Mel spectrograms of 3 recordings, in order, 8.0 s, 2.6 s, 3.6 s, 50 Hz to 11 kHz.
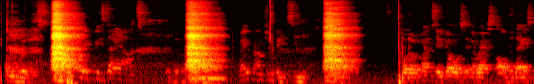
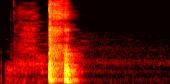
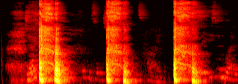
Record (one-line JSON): {"exhalation_length": "8.0 s", "exhalation_amplitude": 32411, "exhalation_signal_mean_std_ratio": 0.31, "cough_length": "2.6 s", "cough_amplitude": 32768, "cough_signal_mean_std_ratio": 0.23, "three_cough_length": "3.6 s", "three_cough_amplitude": 32766, "three_cough_signal_mean_std_ratio": 0.34, "survey_phase": "beta (2021-08-13 to 2022-03-07)", "age": "18-44", "gender": "Male", "wearing_mask": "No", "symptom_none": true, "smoker_status": "Never smoked", "respiratory_condition_asthma": false, "respiratory_condition_other": false, "recruitment_source": "REACT", "submission_delay": "1 day", "covid_test_result": "Negative", "covid_test_method": "RT-qPCR", "influenza_a_test_result": "Negative", "influenza_b_test_result": "Negative"}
